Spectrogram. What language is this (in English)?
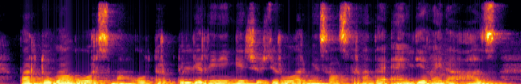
Kazakh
